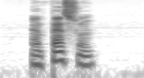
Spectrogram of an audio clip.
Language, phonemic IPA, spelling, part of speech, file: French, /pɛ̃.sɔ̃/, pinson, noun, Fr-pinson.ogg
- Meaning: finch (bird of the family Fringillidae)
